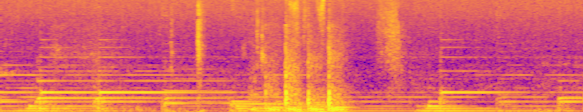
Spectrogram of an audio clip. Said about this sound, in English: I knock on the door to the bell tower.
